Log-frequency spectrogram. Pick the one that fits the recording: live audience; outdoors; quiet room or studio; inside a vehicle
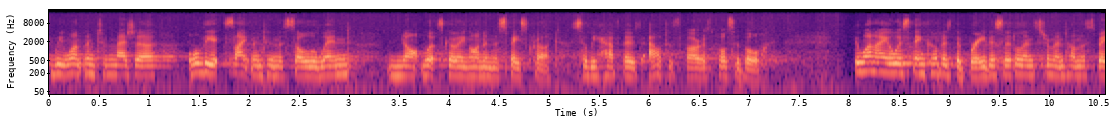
live audience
